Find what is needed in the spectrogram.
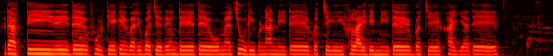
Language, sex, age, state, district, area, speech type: Dogri, female, 45-60, Jammu and Kashmir, Samba, rural, spontaneous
